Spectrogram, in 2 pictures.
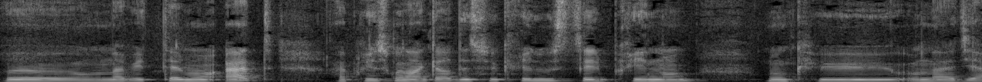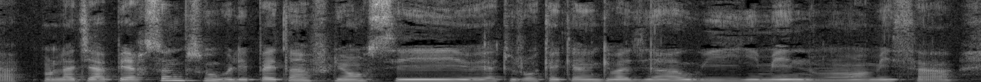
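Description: A woman with a dark, mellow tone and medium pitch talks very fast in a monotone, flat intonation. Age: 20s. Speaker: mother sharing birth story. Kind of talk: testimony. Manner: hesitant, many fillers.

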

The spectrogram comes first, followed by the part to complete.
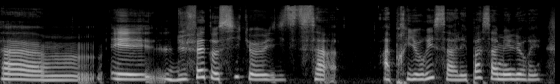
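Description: A woman speaks very slowly, her fairly high voice rising and falling in an ordinary way. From southern France. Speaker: former neuroscience researcher. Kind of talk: interview. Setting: studio.

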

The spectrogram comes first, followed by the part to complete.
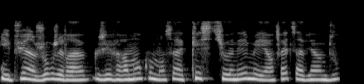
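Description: A woman with an unremarkable speaking voice and a fairly high pitch talks at a fairly quick pace with ordinary pitch variation. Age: 30s. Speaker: vegan cooking content creator and trainer. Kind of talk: interview.

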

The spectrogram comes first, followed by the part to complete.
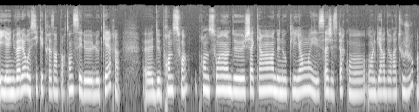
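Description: On a very clean recording with a silent background, a woman speaks at a medium pitch. She keeps a moderate pace and a monotone, flat intonation. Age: 20s. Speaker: startup founder. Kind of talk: interview.

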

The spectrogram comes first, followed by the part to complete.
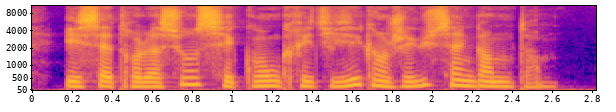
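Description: A woman speaks at a moderate pace in a medium pitch with a dark, mellow tone and ordinary pitch variation, on a very clean recording with a silent background. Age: 70s. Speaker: retired holistic therapist and medium. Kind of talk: interview. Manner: halting.

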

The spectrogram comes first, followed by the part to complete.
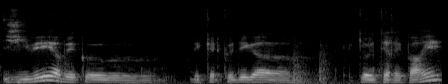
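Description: A man speaks at a very slow pace. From southwest France, Lot-et-Garonne. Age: 60s. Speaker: crane operator. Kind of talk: interview.

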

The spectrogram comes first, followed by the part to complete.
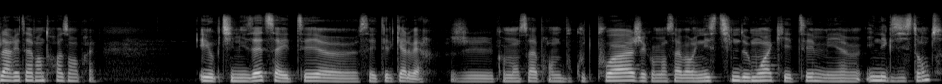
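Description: A woman's fairly low voice at a fairly quick pace, with fairly even intonation. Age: 20s. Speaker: endometriosis patient sharing her story; artist. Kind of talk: testimony. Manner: hesitant, many fillers.

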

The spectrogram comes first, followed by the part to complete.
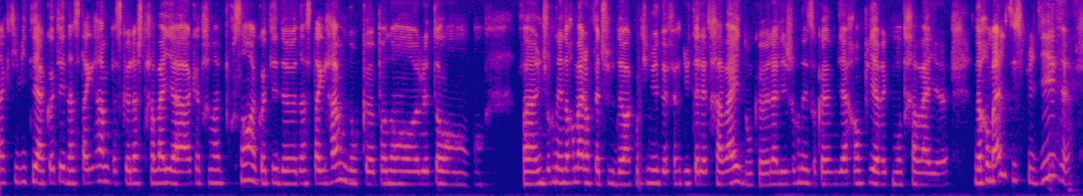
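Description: Against a quiet background, a woman with a medium-pitched voice speaks at a moderate pace in a flat, monotone delivery. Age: 30s. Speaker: Instagram influencer. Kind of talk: interview. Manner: laughing often.

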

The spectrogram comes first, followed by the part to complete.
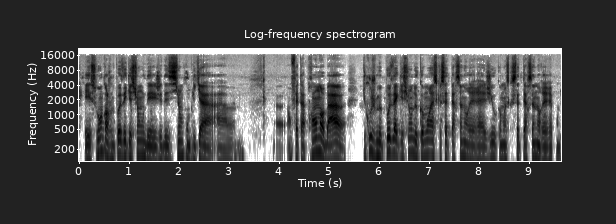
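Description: Medium in pitch, a man speaks at a very fast pace with ordinary pitch variation. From Paris suburbs, France (born in India). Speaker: YouTuber and no-code trainer. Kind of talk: interview. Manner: hesitant, many fillers.

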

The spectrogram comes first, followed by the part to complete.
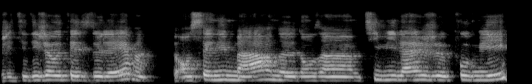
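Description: A woman talks at a fairly slow pace in an ordinary speaking voice. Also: medium pitch for a woman, fairly even intonation. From Africa. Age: 50s. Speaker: former reality TV contestant. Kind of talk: testimony.

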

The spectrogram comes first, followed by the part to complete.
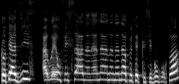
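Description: A man's dark, mellow voice with very wide pitch swings at a moderate pace, dry and close with no echo, over a quiet background. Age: 30s. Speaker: web3 entrepreneur and incubator co-founder. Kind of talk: casual interview. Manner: casual, many fillers and hesitations.

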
